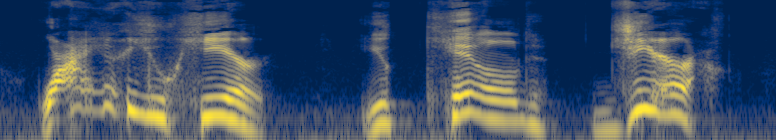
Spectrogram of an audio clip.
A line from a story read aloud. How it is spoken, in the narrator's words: yell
